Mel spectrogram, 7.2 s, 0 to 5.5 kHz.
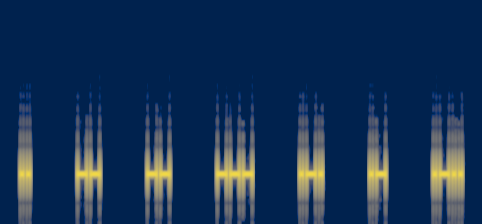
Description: Morse code, heard as a keyed tone, about 25 wpm, spaced as for 10 wpm, 600 Hz. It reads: IMMORAL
